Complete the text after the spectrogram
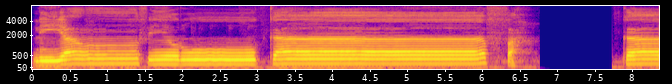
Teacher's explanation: Kita panjangkan 6 harakat baru disambut dengan tasydidnya. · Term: mat lazim kilmi mutsaqqal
